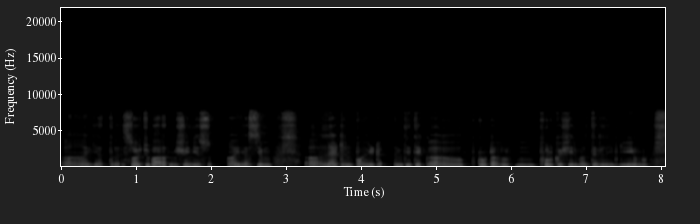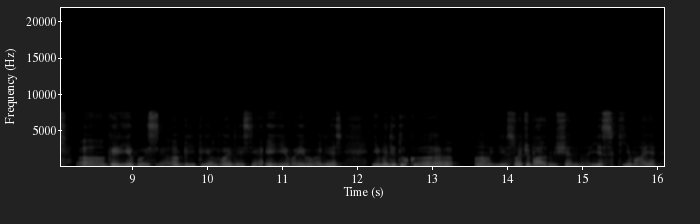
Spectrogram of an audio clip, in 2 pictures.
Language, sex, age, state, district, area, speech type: Kashmiri, male, 18-30, Jammu and Kashmir, Anantnag, rural, spontaneous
